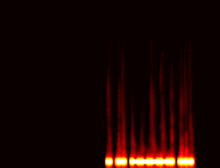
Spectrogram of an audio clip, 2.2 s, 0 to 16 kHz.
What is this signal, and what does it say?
Morse code, heard as a keyed tone, about 53 wpm, 700 Hz. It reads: EI9S
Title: DXCC-100 Call Signs - 4 Characters - 50wpm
